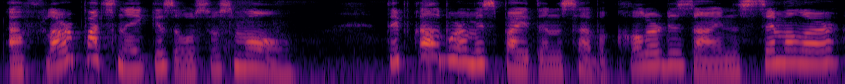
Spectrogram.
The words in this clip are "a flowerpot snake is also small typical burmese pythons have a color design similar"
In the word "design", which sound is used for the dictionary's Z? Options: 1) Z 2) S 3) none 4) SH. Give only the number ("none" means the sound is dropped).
1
